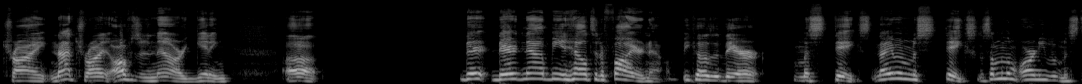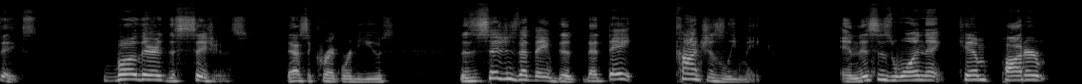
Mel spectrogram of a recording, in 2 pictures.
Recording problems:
none

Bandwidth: 18 kHz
